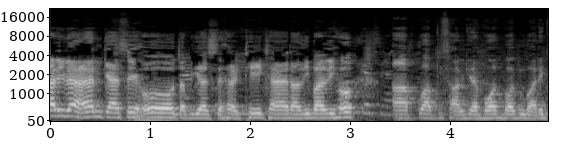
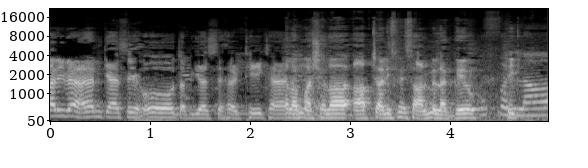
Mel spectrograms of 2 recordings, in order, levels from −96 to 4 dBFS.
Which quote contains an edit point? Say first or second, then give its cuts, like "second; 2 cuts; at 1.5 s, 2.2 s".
second; 1 cut; at 2.3 s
